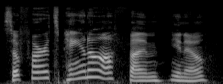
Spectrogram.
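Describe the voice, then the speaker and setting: A middle-aged woman from Wisconsin with a Wisconsin accent, a voice actor talking candidly and self-deprecatingly, laughing and clearing her throat often. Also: mid-range voice, animated, measured pace, pushed and bright, dry recording. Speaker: voice actor guest. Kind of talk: casual chat.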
